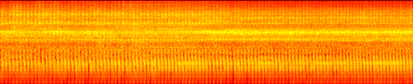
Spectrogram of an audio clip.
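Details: Older Kawasaki small single-cylinder engine after carburetor repair (butterfly fixed, adjustment improved): steady, even putter at constant speed with no misses or surging; running smoothly and healthy.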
